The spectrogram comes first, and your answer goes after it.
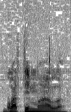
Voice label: "guatemala", pt_BR; gcompris; geography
